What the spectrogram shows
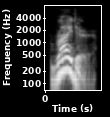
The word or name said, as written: rider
